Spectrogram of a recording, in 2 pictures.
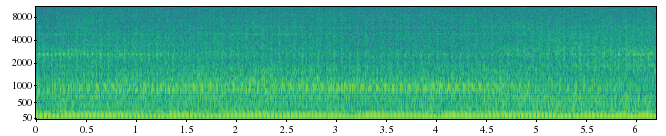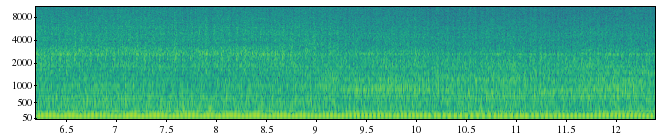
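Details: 1984 Honda VF500F Interceptor after valve adjustment and carburetor rework to stop fuel leaking between carburetors, started on choke: smooth steady low burble at even idle, no stumbles, ticks or hunting; healthy idle.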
